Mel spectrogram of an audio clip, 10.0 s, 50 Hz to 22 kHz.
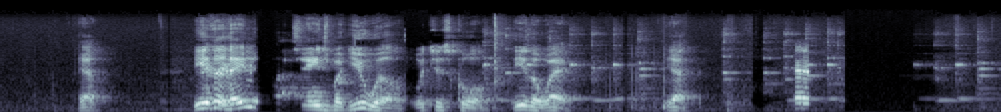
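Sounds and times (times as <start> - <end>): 
speech: 0.8 - 1.1, 1.9 - 5.8, 6.6 - 7.0, 7.9 - 8.2
phone electronic ringtone melody: 4.8 - 6.6, 7.2 - 8.5, 9.1 - 10.0.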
